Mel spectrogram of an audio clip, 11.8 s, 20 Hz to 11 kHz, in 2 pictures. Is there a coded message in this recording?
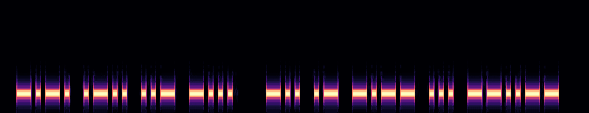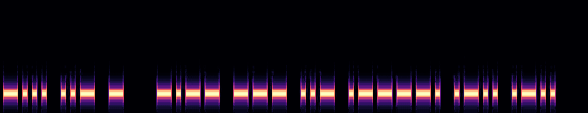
Yes: Morse code from 0.2 to 11.4 s, heard as a keyed tone, about 25 wpm, 600 Hz. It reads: CLUB DAYS, BUT YOU'LL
